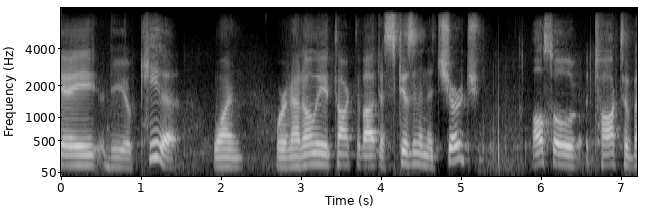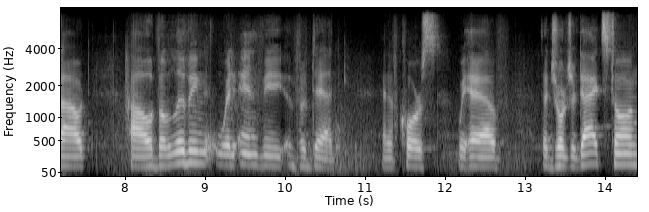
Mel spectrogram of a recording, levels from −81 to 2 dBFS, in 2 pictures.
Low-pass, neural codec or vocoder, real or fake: 7.2 kHz; codec, 16 kHz, 1 kbps, X-Codec, HuBERT features, trained on balanced general audio; fake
